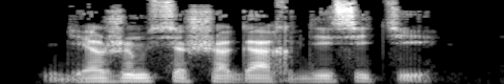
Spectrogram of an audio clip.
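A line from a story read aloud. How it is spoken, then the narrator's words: Said quietly. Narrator (Russian): негромко сказал Герман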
